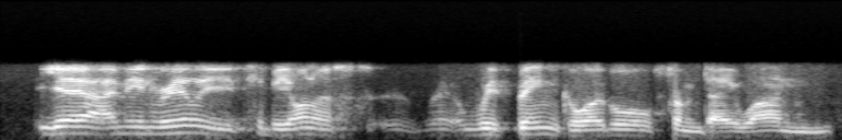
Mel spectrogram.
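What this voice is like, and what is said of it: Slight Australian accent. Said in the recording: “just a slight twang ... my Australian accent”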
